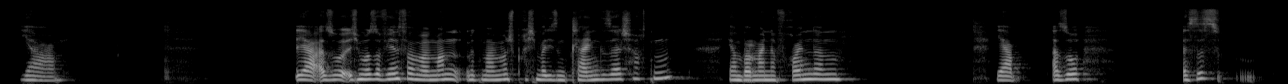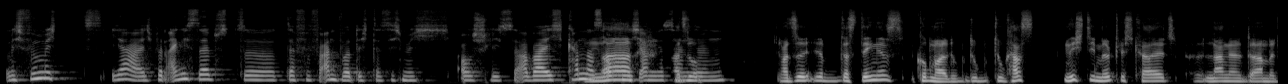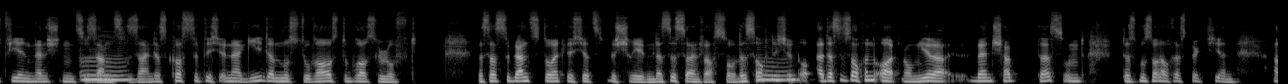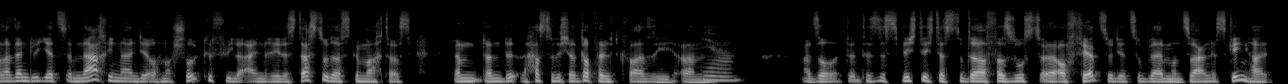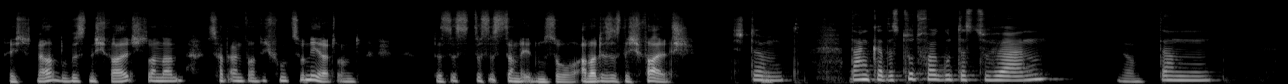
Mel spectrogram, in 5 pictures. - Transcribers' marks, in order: tapping; other background noise; in English: "handeln"; unintelligible speech
- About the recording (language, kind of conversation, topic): German, advice, Warum fühle ich mich bei Feiern mit Freunden oft ausgeschlossen?
- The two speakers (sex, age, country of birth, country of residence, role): female, 35-39, Russia, Germany, user; male, 35-39, Germany, Germany, advisor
